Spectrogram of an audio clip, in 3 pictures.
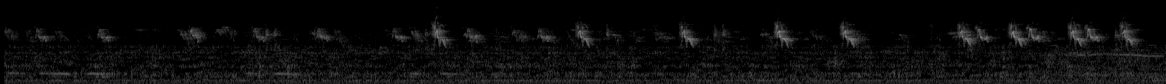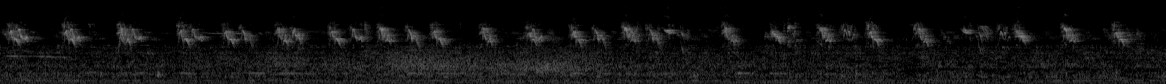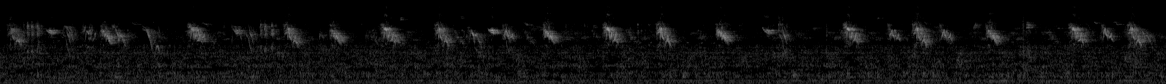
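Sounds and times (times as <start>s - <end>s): small bird chirping: 9.5s - 34.9s.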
